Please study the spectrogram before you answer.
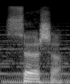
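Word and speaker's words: Saoirse: Sersha. So spricht man das aus. Sersha. Ich habe mich nochmal informiert. Sersha. Nicht Sascha, Sersha.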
